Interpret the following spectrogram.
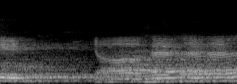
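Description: A man chanting in long, held melodic phrases into a microphone. The voice drops away briefly in the first second, and a new phrase starts about a second in.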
